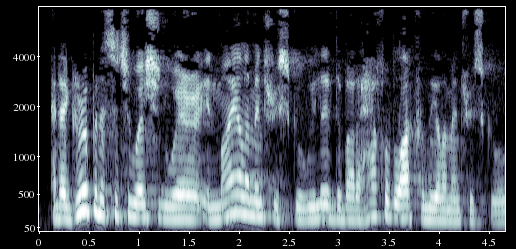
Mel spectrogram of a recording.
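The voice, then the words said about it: Western Pennsylvania accent. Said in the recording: “In a little town in western Pennsylvania, for all of you wondering, that is where the accent comes from, or the whatever it is that people wonder about with me.”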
